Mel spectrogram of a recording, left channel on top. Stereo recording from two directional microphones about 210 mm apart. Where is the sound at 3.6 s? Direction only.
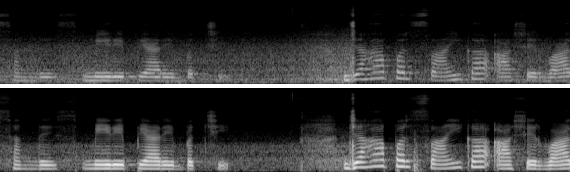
40° right (ahead or behind).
